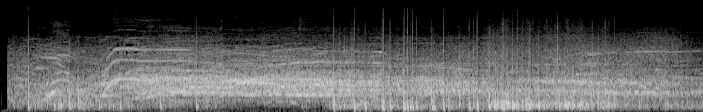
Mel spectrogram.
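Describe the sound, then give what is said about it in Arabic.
Fireworks burst at a New Year celebration in a rapid, uneven string of loud bangs and crackles, with rising whistles at the start, while a crowd cheers and shouts continuously underneath. “ألعاب نارية خطابات ووعود احتفالات جماهيرية أمنيات بعام أفضل ملايين من الناس ودعت عاما واستقبلت عاما جديدا بظروف تختلف حسب المكان والزمن”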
